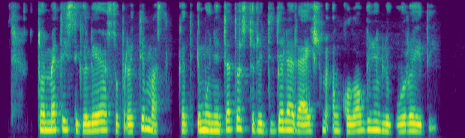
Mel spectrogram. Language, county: Lithuanian, Klaipėda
